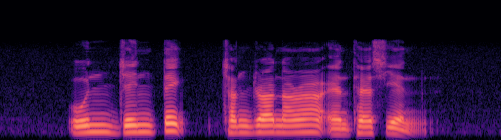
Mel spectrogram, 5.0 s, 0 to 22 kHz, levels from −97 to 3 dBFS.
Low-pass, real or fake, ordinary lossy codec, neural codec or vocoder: none; real; none; none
